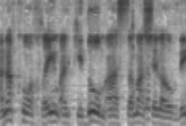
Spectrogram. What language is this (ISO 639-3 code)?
heb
